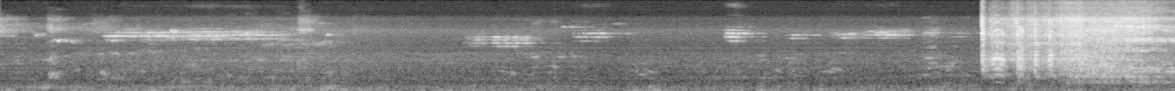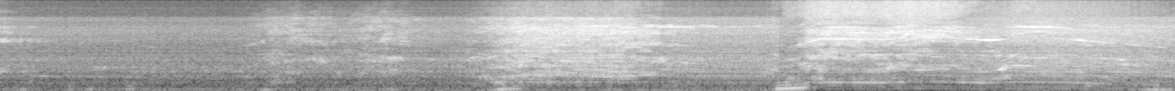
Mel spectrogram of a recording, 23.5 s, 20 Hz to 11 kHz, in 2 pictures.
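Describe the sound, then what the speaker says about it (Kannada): A 2016 Renault Kwid petrol hatchback with manual transmission is started: a quiet ambient stretch gives way to an abrupt engine catch, then a steady idle with a few louder revs. Nearby voices can be heard over it. "ಇಂಜಿನ್ ಸ್ಟಾರ್ಟ್ ಕೂಡ ಮಾಡಿ ತೋರಿಸ್ತೀನಿ ನಿಮಗೆ"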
